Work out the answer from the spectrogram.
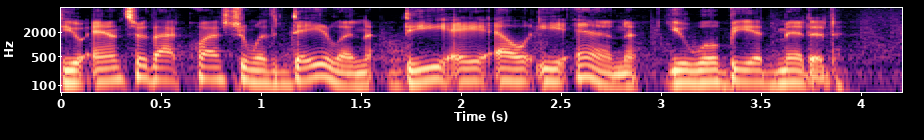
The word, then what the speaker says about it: Dalen: If it is your very first time tuning into this ugly mug, my name is Dalen. Hi. Nice to meet you. My name is Dalen, D-A-L-E-N, like Dale plus N.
